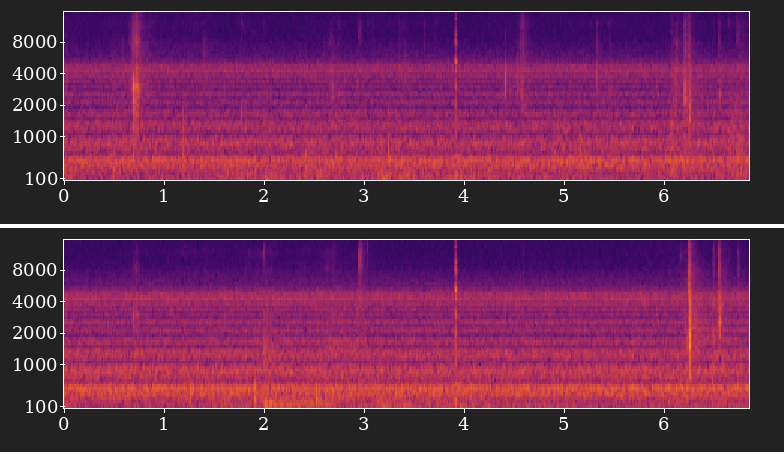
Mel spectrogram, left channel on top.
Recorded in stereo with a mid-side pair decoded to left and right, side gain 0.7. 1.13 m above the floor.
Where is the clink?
25° right.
